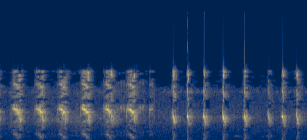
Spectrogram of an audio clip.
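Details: Bar-winged prinia in full song: six slightly slower, rounded high notes, a short gap, then a quicker run of crisper, sharper chips.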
